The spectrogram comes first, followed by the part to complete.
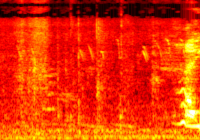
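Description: Baby chicks peeping faintly in a cardboard carrier box, a scatter of short high chirps.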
